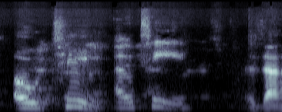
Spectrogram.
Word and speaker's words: Oatey: Okay, not the drink, people. Not Oatey. Not Oatly. Oatey.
